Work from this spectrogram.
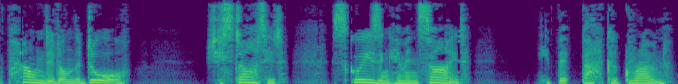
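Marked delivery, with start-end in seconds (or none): none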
